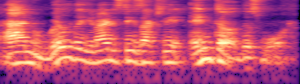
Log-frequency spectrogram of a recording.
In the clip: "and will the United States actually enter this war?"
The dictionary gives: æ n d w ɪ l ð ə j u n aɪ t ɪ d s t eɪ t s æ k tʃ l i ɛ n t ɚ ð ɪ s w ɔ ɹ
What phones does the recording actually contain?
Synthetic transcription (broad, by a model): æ n d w ɪ l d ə j u n aɪ t ɪ d s t eɪ t s æ k tʃ l i ɛ n t ɚ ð ɪ s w ɔ ɹ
